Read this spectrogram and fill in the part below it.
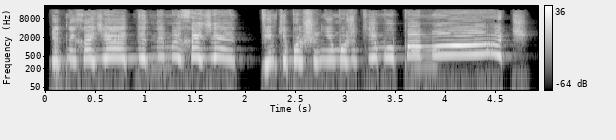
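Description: A tiny female house-elf from a children's fantasy storybook. Her voice is extremely high, shrill and squeaky. She wails and scolds in broken grammar, fiercely loyal and easily indignant. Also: a little slow, creaky, pushed and bright, exaggerated voice. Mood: tearful wailing.

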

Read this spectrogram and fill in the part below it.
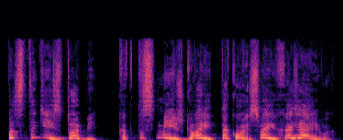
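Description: A storybook reader voicing a tearful, indignant little female house-elf, very shrill and squeaky, wailing and scolding in broken grammar. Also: sing-song, fairly quick, darkish tone.

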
